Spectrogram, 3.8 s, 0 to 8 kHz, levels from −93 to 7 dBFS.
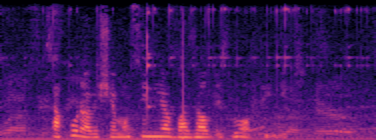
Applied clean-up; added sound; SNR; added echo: none; Chink, clink; 15 dB; none.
